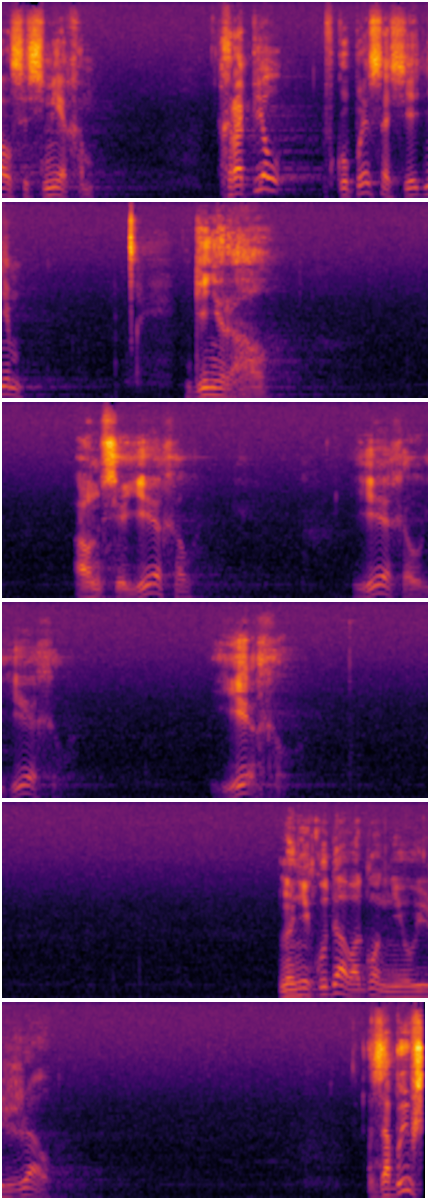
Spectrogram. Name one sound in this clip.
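An elderly man speaks calmly and with pauses into a microphone, heard through loudspeakers in a large hall.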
